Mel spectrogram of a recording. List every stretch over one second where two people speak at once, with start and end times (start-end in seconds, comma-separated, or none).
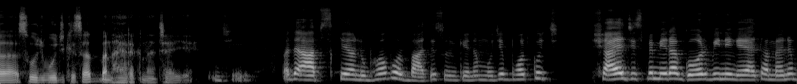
none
